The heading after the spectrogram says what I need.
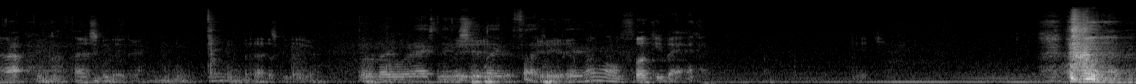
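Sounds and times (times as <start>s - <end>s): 
speech: 0.1s - 1.5s, 2.6s - 7.1s
person sneezing: 10.5s - 11.3s.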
